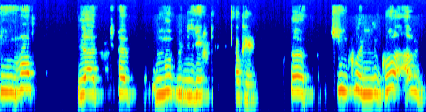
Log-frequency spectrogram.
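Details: Adult woman and mother with cerebral palsy: dysarthria (cerebral palsy).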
